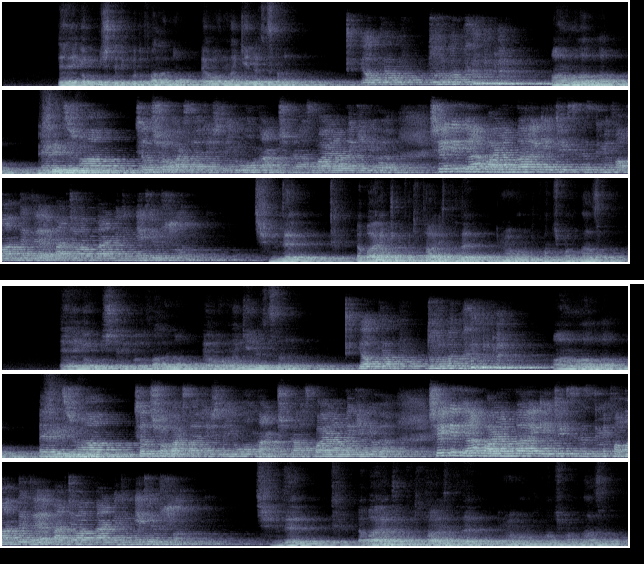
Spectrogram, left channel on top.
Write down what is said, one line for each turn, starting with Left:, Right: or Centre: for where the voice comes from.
Left: E, yok mu hiç dedikodu falan ya? E, ondan gelirdi sana.
Right: Yok yok durgun. <laughs>
Left: Allah Allah. E,
Right: Evet
Left: şey diyordu.
Right: şu an çalışıyorlar sadece işte yoğunlarmış biraz. Bayramda geliyor ya. Şey dedi ya bayramda geleceksiniz değil mi falan dedi. Ben cevap vermedim. Ne diyorsun?
Left: Şimdi ya bayram çok kötü tarihti de. Bilmiyorum onu bir konuşmak lazım.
